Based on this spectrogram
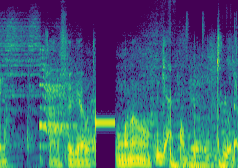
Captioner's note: beep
